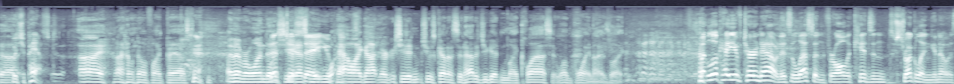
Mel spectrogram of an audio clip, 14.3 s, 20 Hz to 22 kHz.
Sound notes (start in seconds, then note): 2.7 laughing; 9.4 laughing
